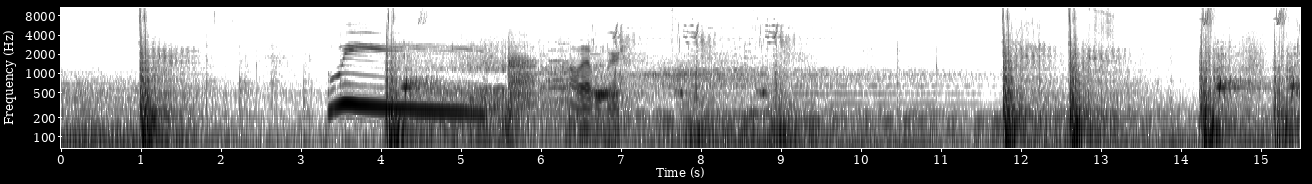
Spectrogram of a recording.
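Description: A portal gun fires with sharp zaps.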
